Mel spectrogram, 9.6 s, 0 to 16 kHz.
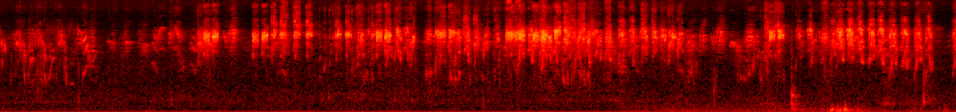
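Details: Common house martins building nests and breeding on a visitors centre at Dollard, Groningen, Netherlands, on 8 April 2017: a steady, dense chatter of high, dry twittering notes from several birds, with faint background hiss.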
